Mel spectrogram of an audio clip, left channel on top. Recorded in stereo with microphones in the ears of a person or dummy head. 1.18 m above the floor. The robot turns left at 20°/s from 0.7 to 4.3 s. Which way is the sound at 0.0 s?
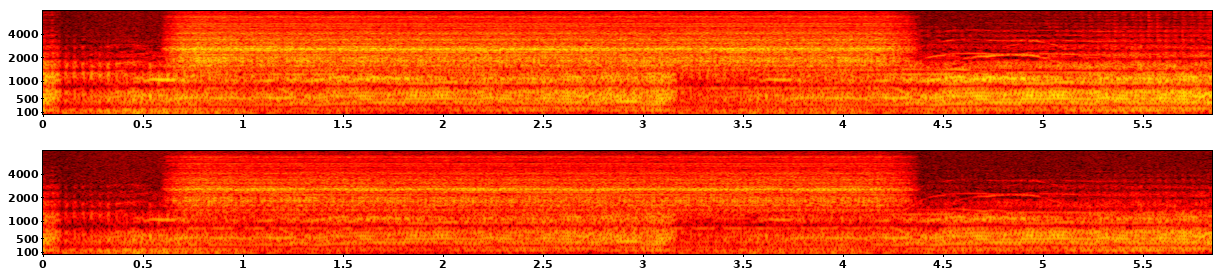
140° left.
